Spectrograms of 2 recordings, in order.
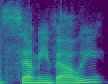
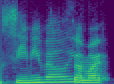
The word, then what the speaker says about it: Simi Valley: The Biggest Loser was filmed in Semi Valley. Am I saying it wrong? Simi Valley?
